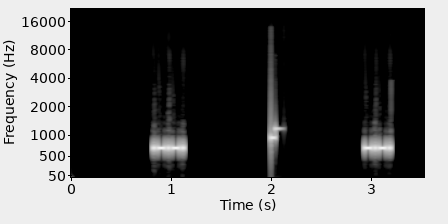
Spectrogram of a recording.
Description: Morse code, heard as a keyed tone, about 50 wpm, 700 Hz. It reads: <AR> C
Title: Single Character (Letter:Number:Punctuation:Prosign) 50wpm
